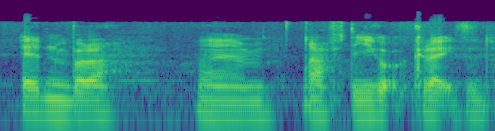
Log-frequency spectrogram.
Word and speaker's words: Edinburgh: live near Edinburgh um I heard you pronounced it slightly differently um so it is said Edinburgh um after you got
